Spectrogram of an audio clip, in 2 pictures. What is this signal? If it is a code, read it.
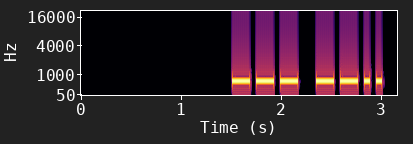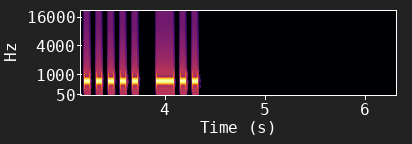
Morse code, heard as a keyed tone, about 21 wpm, 700 Hz. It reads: OZ5D
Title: DXCC-100 Call Signs - 4 Characters - Repeated 2x - 20wpm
